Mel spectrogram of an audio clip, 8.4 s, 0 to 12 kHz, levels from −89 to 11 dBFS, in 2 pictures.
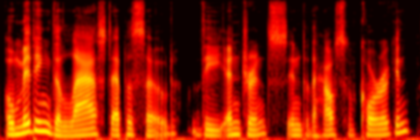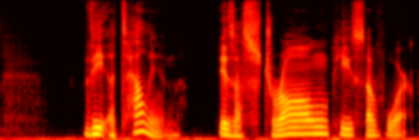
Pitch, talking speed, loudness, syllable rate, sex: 145 Hz, 135 wpm, -21 LUFS, 4.8 syllables/s, male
